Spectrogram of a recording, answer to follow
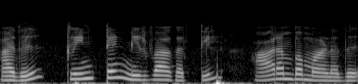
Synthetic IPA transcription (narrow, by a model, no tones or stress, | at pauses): ɐðɯ | kɪlɪɳʈɐnnɪrʋaːɣɐt̪ːɪlaːɾɐmbɐmaːnɐðɯ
